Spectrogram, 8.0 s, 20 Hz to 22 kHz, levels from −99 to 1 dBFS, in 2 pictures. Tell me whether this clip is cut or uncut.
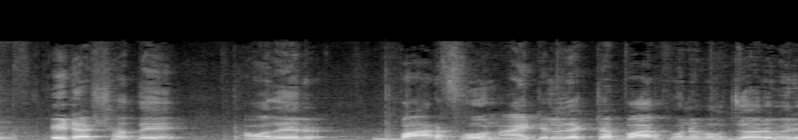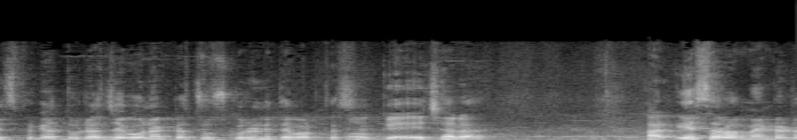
uncut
